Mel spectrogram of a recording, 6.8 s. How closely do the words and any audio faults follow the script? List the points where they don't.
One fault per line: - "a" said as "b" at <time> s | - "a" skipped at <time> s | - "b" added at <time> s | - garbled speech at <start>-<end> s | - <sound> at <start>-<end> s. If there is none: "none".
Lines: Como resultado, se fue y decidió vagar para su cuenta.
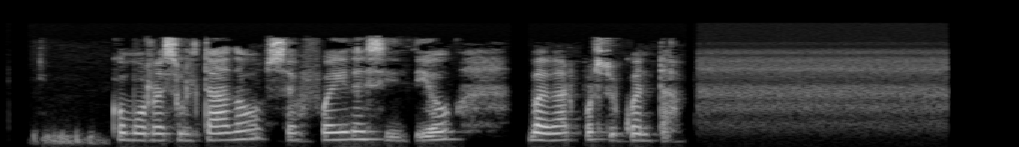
- "para" said as "por" at 3.9 s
